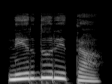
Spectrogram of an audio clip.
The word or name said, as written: ನಿರ್ದುರಿತ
